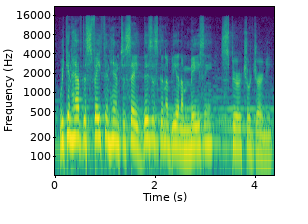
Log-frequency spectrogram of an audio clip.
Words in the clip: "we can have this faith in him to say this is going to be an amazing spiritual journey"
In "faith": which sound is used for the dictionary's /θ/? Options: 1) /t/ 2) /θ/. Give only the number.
2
